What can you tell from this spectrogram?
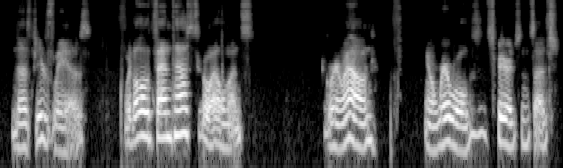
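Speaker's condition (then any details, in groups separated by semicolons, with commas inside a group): Cerebral palsy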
